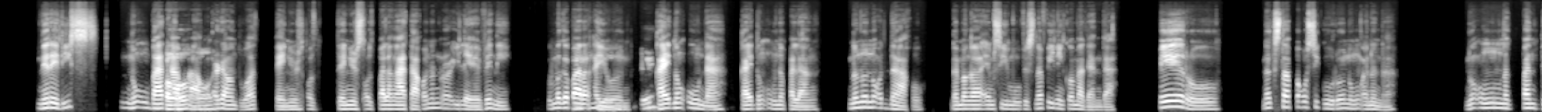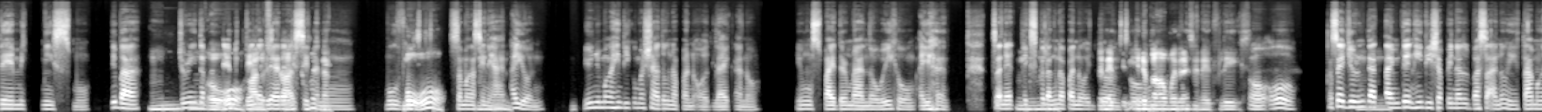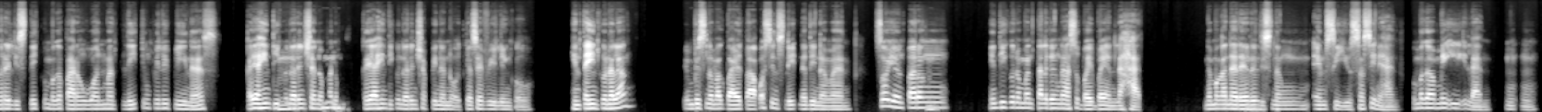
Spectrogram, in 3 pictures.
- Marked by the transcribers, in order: laughing while speaking: "ayan"
- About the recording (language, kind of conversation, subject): Filipino, podcast, Paano nagkakaiba ang karanasan sa panonood sa sinehan at sa panonood sa internet?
